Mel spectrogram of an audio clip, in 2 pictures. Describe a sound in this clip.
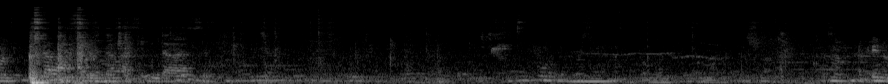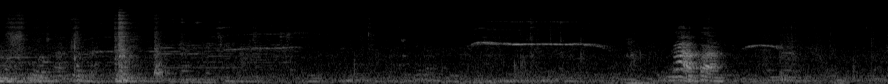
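Men and women talk nearby in a room, with voices overlapping.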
